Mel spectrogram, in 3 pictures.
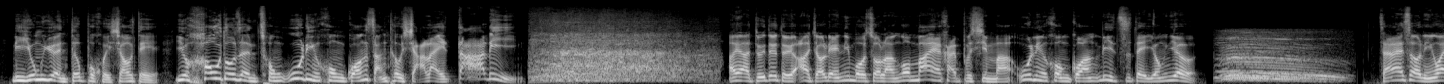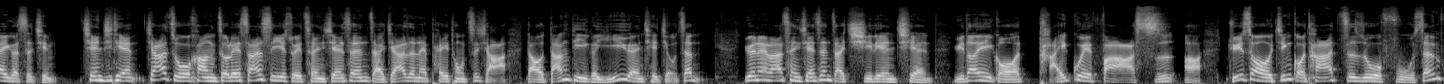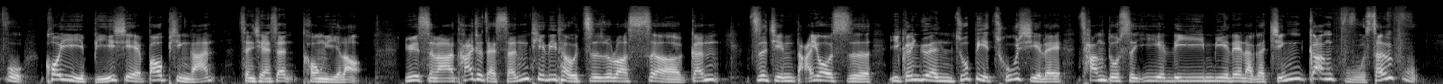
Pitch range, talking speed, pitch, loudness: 140-195 Hz, 245 characters per minute, 165 Hz, -15 LUFS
